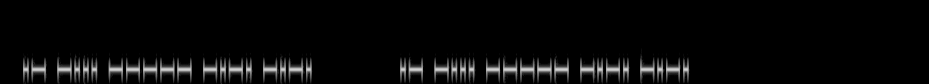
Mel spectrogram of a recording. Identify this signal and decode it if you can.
Morse code, heard as a keyed tone, about 28 wpm, 700 Hz. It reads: AB0CC AB0CC
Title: USA Call Signs - 5 Characters - Repeated 2x - 28wpm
